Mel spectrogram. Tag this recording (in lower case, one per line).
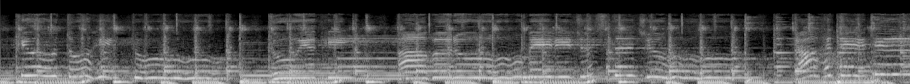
music of bollywood
music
